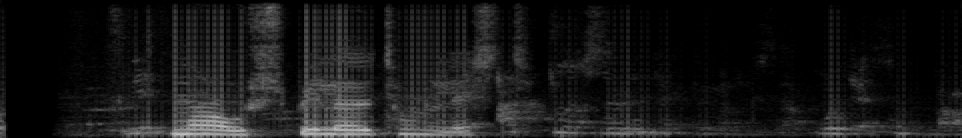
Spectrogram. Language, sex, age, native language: Icelandic, male, 11, Icelandic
